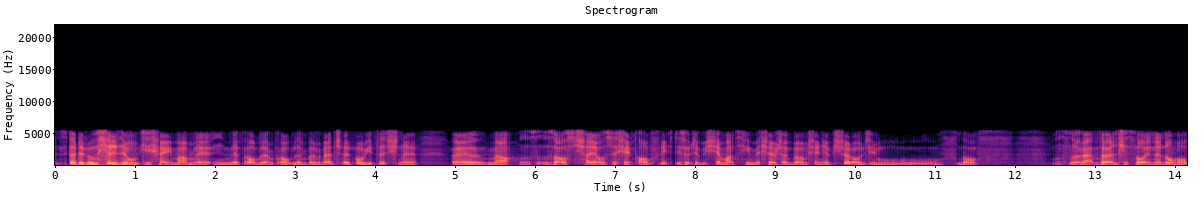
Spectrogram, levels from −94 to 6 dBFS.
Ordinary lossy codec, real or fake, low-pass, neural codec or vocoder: none; fake; 5.4 kHz; autoencoder, 44.1 kHz, a latent of 192 numbers a frame, MeloTTS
